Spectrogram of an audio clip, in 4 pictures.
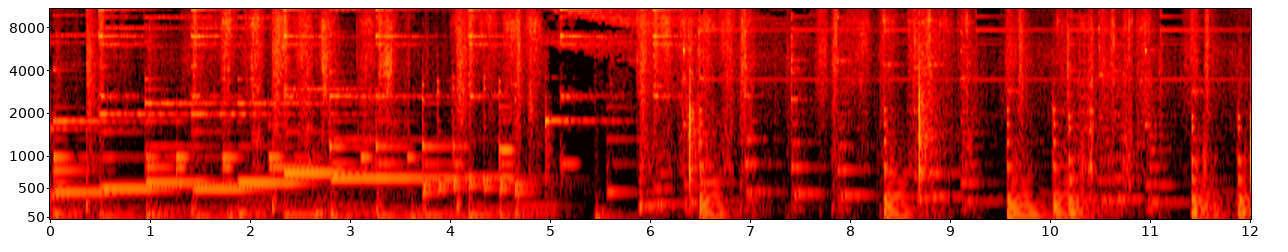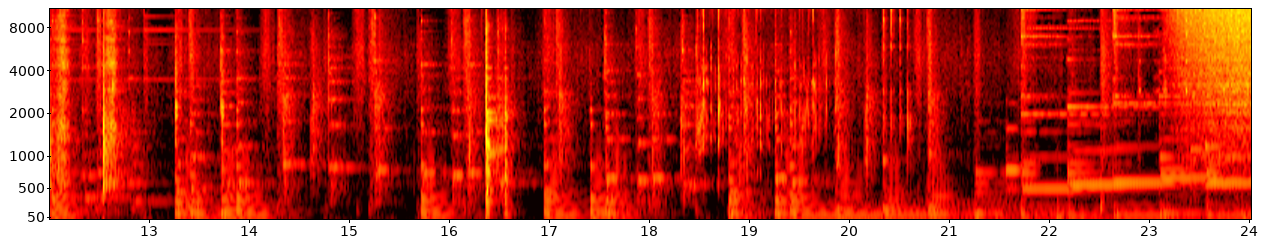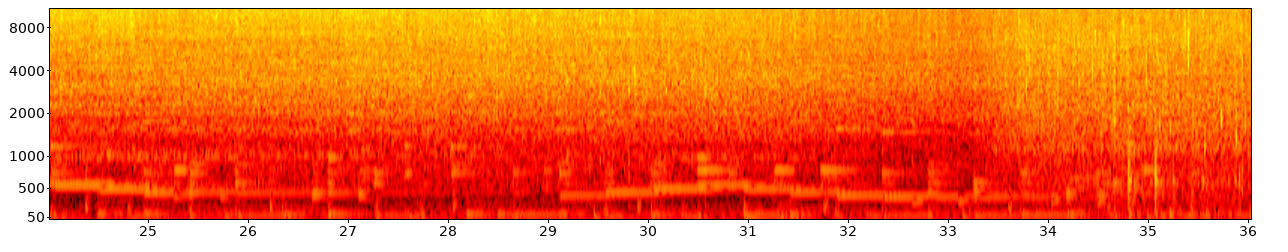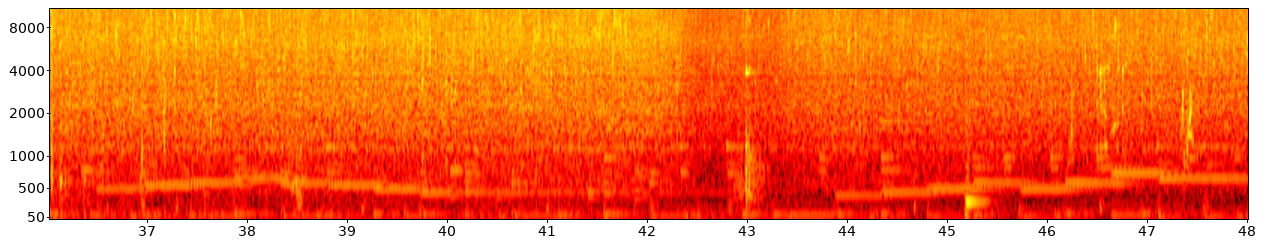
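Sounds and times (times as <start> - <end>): hot oil sizzling in wok: 23.2 - 48.0.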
